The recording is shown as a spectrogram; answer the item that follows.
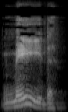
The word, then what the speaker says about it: made: Whether it is MADE or MAID, both have to be pronounced in the same way, made.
